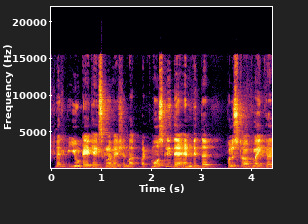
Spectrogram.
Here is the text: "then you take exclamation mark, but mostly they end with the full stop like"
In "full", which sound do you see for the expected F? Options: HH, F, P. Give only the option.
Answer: P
